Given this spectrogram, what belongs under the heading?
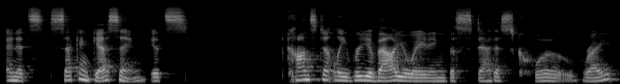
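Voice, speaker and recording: A woman's voice: lowish voice, fairly even intonation, takes it slowly. A woman in her thirties co-hosting a casual chat from a living room couch, teasing and chatty, often tagging lines with "right?". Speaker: co-host of a reselling channel.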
